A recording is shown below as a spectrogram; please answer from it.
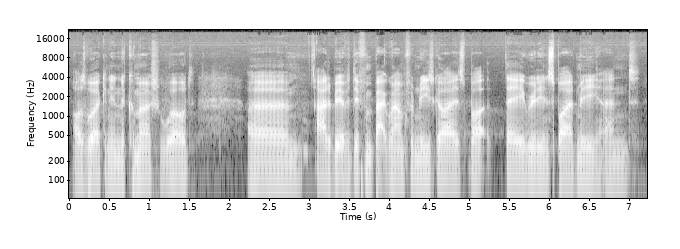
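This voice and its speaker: A man from Costa Rica speaking in a modest, low-key way as an interview guest. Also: monotone, moderate pace, a bit bright, clean tone, in a large hall. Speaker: crew member guest. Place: small DIY studio.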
